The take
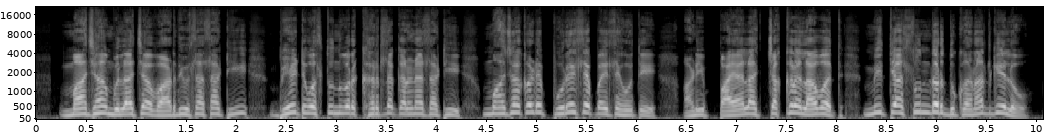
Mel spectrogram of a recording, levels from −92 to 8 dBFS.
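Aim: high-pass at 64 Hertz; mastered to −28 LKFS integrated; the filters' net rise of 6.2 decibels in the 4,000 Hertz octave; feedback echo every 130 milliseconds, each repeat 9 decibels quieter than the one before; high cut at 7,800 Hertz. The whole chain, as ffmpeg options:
ffmpeg -i in.wav -af "highpass=64,lowpass=7800,equalizer=frequency=4000:width_type=o:gain=8,aecho=1:1:130|260|390|520:0.355|0.124|0.0435|0.0152,volume=-6.5dB" out.wav

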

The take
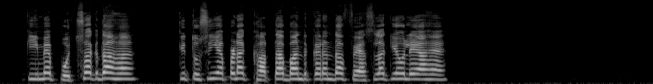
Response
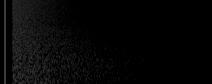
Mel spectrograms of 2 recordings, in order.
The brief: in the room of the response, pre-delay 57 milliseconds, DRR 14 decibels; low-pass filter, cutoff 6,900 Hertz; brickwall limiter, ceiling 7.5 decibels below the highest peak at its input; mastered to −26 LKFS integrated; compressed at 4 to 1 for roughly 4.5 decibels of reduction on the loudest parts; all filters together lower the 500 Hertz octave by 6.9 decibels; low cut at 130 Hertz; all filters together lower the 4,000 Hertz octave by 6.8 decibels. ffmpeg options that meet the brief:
-filter_complex "[0:a]highpass=130,lowpass=6900,equalizer=frequency=500:width_type=o:gain=-8,equalizer=frequency=4000:width_type=o:gain=-8,acompressor=threshold=-25dB:ratio=4,alimiter=limit=-23dB:level=0:latency=1,asplit=2[link_01][link_02];[1:a]atrim=start_sample=2205,adelay=57[link_03];[link_02][link_03]afir=irnorm=-1:irlink=0,volume=-15.5dB[link_04];[link_01][link_04]amix=inputs=2:normalize=0,volume=8dB"

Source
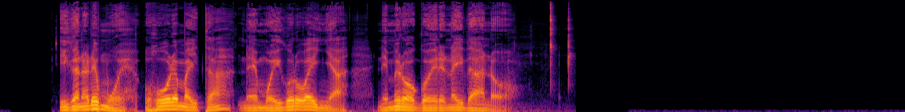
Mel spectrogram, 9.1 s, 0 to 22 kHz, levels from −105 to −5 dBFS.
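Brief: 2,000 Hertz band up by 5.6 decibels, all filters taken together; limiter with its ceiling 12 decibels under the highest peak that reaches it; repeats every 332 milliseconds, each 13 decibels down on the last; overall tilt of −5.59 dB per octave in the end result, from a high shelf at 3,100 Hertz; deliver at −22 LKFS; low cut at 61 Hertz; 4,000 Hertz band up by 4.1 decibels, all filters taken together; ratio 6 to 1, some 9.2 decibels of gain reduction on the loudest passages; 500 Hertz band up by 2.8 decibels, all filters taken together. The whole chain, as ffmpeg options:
ffmpeg -i in.wav -af "highpass=61,equalizer=frequency=500:width_type=o:gain=3,equalizer=frequency=2000:width_type=o:gain=7,highshelf=frequency=3100:gain=-3.5,equalizer=frequency=4000:width_type=o:gain=5,acompressor=threshold=-26dB:ratio=6,alimiter=level_in=3.5dB:limit=-24dB:level=0:latency=1,volume=-3.5dB,aecho=1:1:332|664|996:0.224|0.0493|0.0108,volume=15dB" out.wav

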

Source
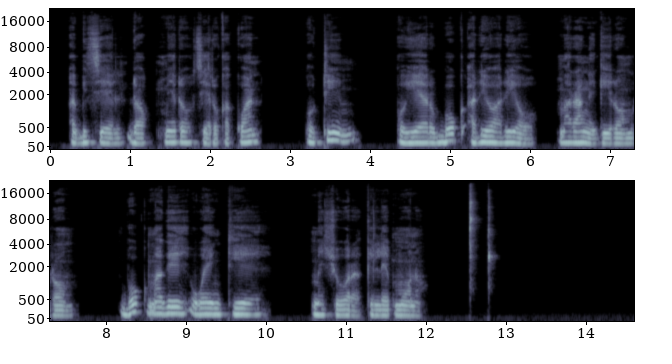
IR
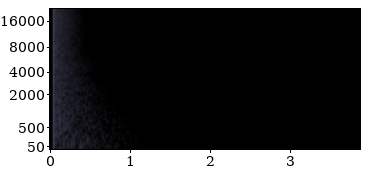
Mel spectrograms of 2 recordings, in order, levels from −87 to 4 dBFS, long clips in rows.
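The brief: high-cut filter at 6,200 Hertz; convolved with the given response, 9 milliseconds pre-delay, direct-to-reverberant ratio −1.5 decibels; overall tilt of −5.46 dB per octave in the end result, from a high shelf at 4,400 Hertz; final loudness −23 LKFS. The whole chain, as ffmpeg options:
-filter_complex "[0:a]lowpass=6200,highshelf=frequency=4400:gain=9,asplit=2[link_01][link_02];[1:a]atrim=start_sample=2205,adelay=9[link_03];[link_02][link_03]afir=irnorm=-1:irlink=0,volume=4.5dB[link_04];[link_01][link_04]amix=inputs=2:normalize=0,volume=1dB"

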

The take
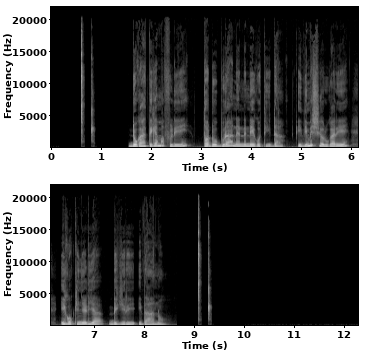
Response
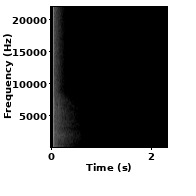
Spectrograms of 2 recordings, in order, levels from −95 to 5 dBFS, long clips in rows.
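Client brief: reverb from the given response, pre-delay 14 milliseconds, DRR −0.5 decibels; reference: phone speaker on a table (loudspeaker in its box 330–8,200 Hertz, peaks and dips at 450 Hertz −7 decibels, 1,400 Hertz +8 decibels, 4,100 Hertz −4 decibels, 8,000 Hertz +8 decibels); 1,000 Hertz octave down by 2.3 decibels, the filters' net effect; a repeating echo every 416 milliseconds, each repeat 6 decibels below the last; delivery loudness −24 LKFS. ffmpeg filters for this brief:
-filter_complex "[0:a]equalizer=frequency=1000:width_type=o:gain=-5,aecho=1:1:416|832|1248|1664|2080|2496:0.501|0.251|0.125|0.0626|0.0313|0.0157,asplit=2[link_01][link_02];[1:a]atrim=start_sample=2205,adelay=14[link_03];[link_02][link_03]afir=irnorm=-1:irlink=0,volume=-0.5dB[link_04];[link_01][link_04]amix=inputs=2:normalize=0,highpass=frequency=330:width=0.5412,highpass=frequency=330:width=1.3066,equalizer=frequency=450:width_type=q:width=4:gain=-7,equalizer=frequency=1400:width_type=q:width=4:gain=8,equalizer=frequency=4100:width_type=q:width=4:gain=-4,equalizer=frequency=8000:width_type=q:width=4:gain=8,lowpass=frequency=8200:width=0.5412,lowpass=frequency=8200:width=1.3066,volume=7dB"

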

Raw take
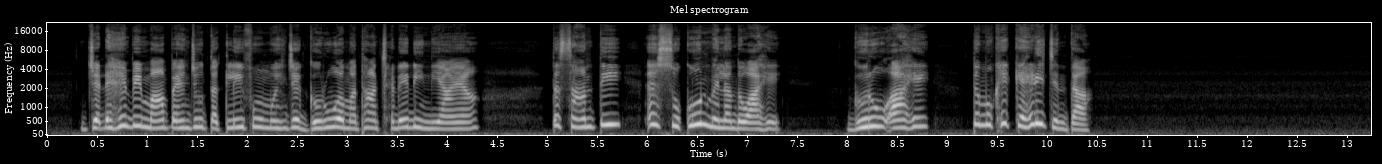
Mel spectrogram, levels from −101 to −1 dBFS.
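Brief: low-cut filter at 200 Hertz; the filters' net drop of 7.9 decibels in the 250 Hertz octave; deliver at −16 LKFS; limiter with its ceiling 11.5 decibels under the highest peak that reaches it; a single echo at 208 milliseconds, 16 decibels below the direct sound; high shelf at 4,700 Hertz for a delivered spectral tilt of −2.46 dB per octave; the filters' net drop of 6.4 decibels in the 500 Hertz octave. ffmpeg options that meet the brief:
ffmpeg -i in.wav -af "highpass=200,equalizer=frequency=250:width_type=o:gain=-7,equalizer=frequency=500:width_type=o:gain=-5.5,highshelf=frequency=4700:gain=-9,alimiter=level_in=3.5dB:limit=-24dB:level=0:latency=1,volume=-3.5dB,aecho=1:1:208:0.158,volume=22dB" out.wav

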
